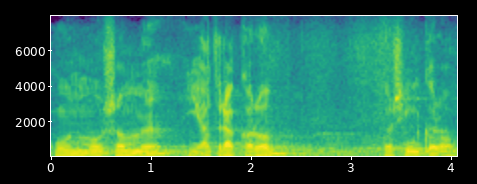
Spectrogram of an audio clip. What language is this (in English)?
Maithili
